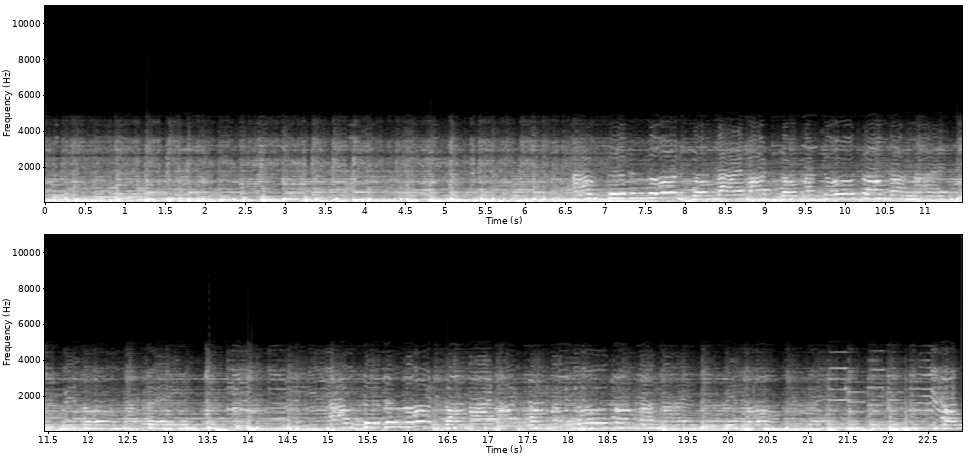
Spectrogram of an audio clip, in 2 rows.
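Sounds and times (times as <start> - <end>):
band playing: 0.0 - 22.9
person singing: 6.6 - 13.7, 15.0 - 21.6, 22.5 - 22.9.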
